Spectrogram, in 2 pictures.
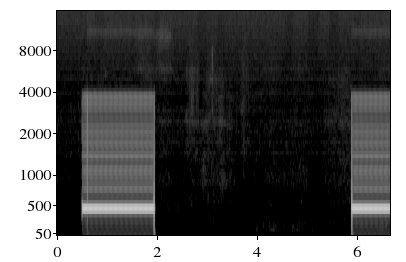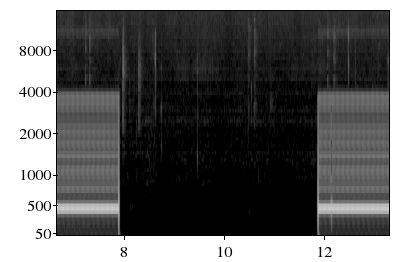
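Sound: telephone call ringing tone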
